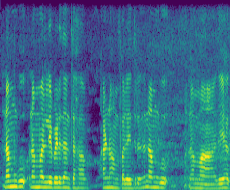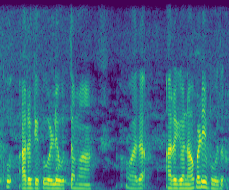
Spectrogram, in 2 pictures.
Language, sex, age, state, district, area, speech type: Kannada, female, 30-45, Karnataka, Udupi, rural, spontaneous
